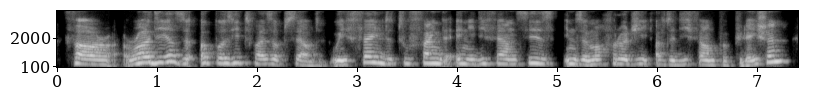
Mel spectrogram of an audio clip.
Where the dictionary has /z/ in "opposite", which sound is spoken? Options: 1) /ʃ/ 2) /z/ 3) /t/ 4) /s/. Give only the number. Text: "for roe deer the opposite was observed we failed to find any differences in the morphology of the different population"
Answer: 2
